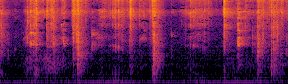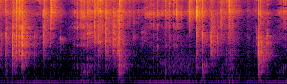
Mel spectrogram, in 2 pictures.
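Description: A solid square beige soap cube held in the palm is shaved quickly with a utility knife blade. Each stroke gives a soft, dry, crisp scraping rasp, bright and hissy with almost no low end. The strokes come in a rapid, uneven run of overlapping bursts.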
